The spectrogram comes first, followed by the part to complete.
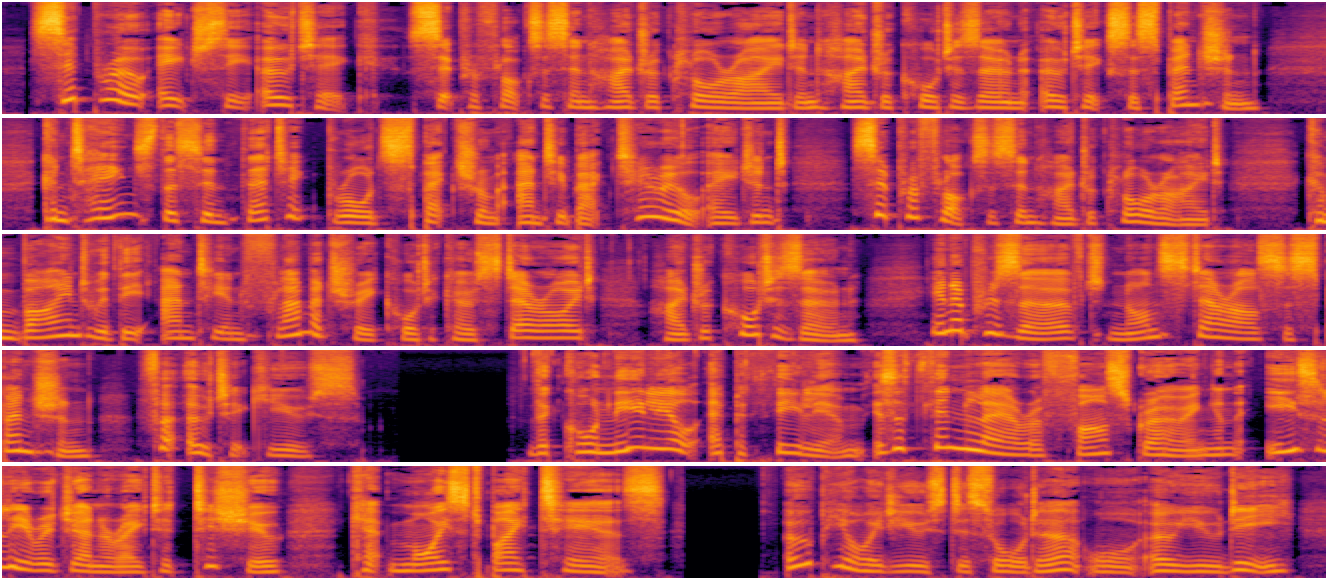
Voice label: Scientific and Medical Demo; Native British Voice Artist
